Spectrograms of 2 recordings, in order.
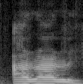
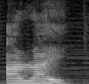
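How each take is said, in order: First: The second word begins with an r sound. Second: The second word begins with a vowel, no r. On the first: This is the older, original form. "re was the original" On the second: This is the newer form used in some dialects. "some have moved on to say e more commonly"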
